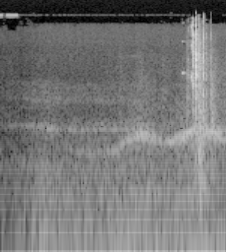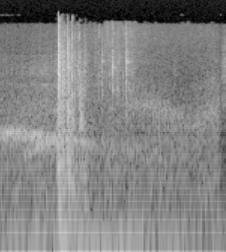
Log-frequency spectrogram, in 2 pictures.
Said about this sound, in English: The bedroom window blows open.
